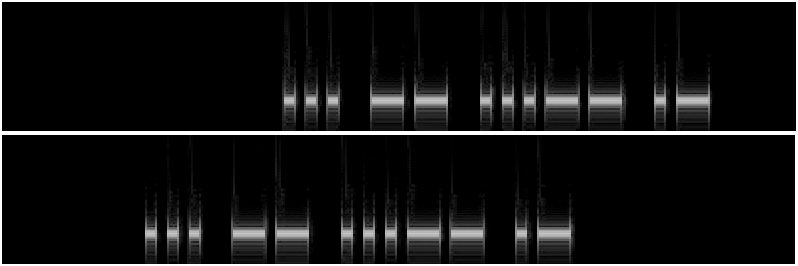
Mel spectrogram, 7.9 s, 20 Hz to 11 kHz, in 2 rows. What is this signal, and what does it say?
Morse code, heard as a keyed tone, about 22 wpm, 700 Hz. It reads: SM3A SM3A
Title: DXCC-100 Call Signs - 4 Characters - Repeated 2x - 22wpm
